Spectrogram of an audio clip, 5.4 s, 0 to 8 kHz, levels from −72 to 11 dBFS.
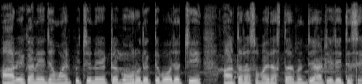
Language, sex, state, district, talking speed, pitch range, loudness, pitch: Bengali, male, Assam, Hailakandi, 175 wpm, 160-170 Hz, -15 LUFS, 165 Hz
